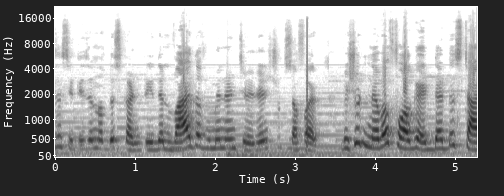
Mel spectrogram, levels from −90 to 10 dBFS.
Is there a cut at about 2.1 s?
no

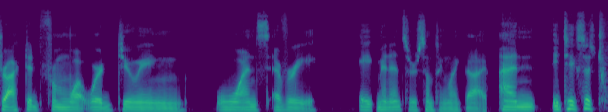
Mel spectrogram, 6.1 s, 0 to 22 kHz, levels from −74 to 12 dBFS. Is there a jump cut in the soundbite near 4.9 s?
yes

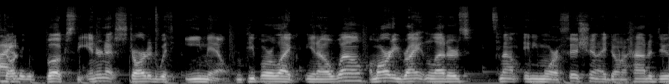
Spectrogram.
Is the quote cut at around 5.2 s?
no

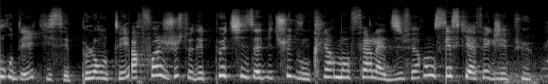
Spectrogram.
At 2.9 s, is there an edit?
no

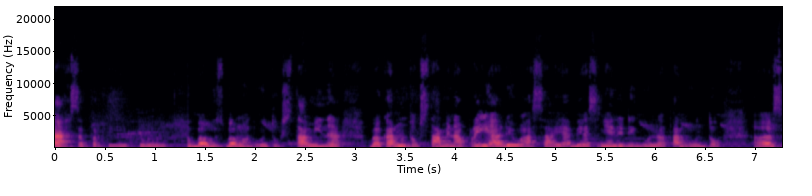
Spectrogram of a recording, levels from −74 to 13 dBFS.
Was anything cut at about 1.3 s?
yes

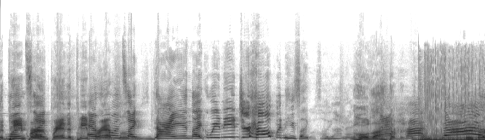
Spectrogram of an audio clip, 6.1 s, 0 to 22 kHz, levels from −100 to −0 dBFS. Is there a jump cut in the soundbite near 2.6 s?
no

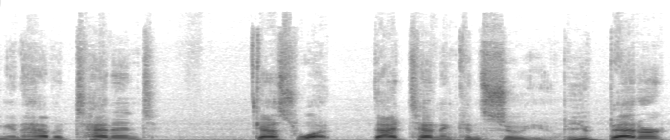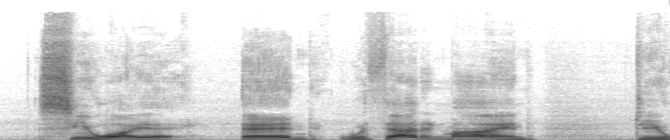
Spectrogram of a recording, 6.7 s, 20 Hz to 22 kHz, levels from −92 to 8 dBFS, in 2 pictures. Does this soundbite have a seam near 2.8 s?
yes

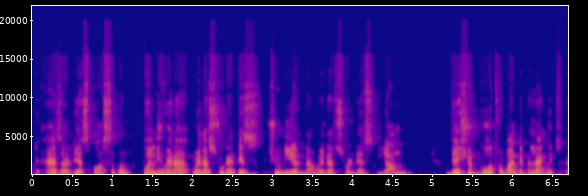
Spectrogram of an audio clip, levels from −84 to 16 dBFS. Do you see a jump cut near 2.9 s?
no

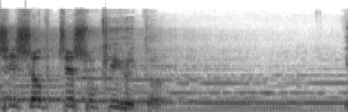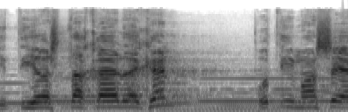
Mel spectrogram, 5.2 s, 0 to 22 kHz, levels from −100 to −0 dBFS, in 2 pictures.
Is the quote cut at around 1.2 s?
yes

